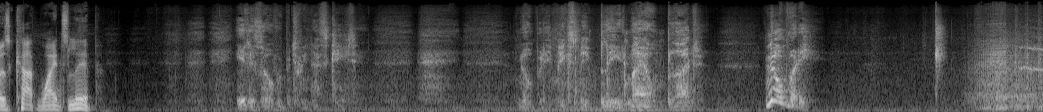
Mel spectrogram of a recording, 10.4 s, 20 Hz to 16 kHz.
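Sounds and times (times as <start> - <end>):
speech: 0.0 - 1.1, 2.4 - 3.7, 5.2 - 8.2
moped engine revving as it rides up to a gate: 9.6 - 10.4.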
